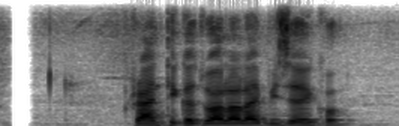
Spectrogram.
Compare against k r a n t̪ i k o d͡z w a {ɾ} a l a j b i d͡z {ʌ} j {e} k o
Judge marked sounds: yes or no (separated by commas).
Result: no, yes, yes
